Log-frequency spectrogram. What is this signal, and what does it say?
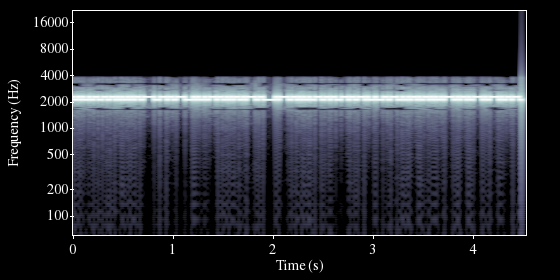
RTTY, about 45.45 baud. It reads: FIRST OF SEVERAL HUNDRED
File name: fsk170 / USS-Missouri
